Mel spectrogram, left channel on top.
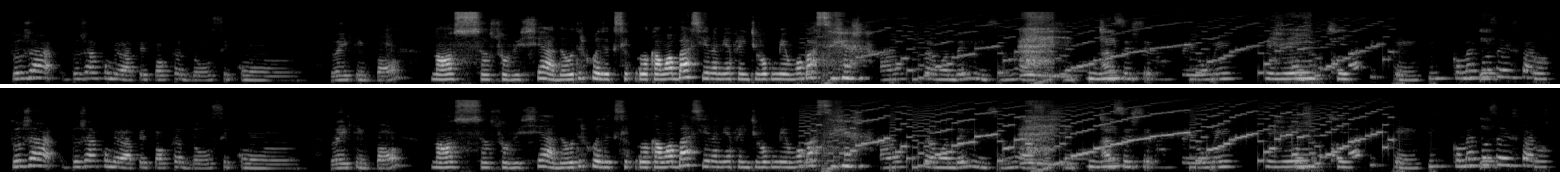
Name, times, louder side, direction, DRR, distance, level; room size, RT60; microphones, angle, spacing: voice 1, 0.0-3.0 3.3-4.1 8.8-11.5 11.8-12.4 12.9-15.5, right 3 dB, 65° right, 0.9 m, -34 dB
voice 2, 4.3-8.8 10.2-11.3 12.7-13.5 14.8-14.9 15.3-15.5, left 4 dB, 35° left, 0.3 m, -26 dB
sound 1, 7.9-14.0 14.3-14.4, right 6 dB, 90° right, 0.4 m, -36 dB
2.1 x 2.0 x 3.0 m
head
